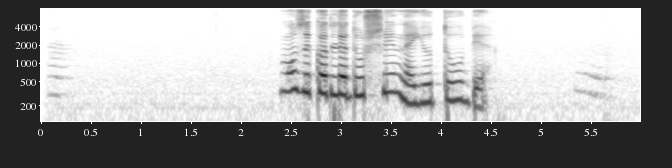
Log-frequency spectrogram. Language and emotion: Russian, sad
